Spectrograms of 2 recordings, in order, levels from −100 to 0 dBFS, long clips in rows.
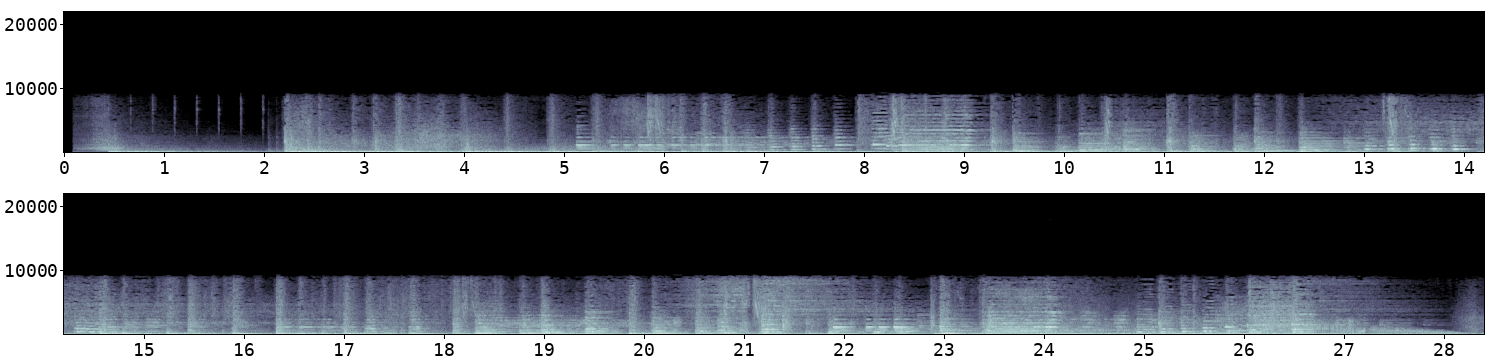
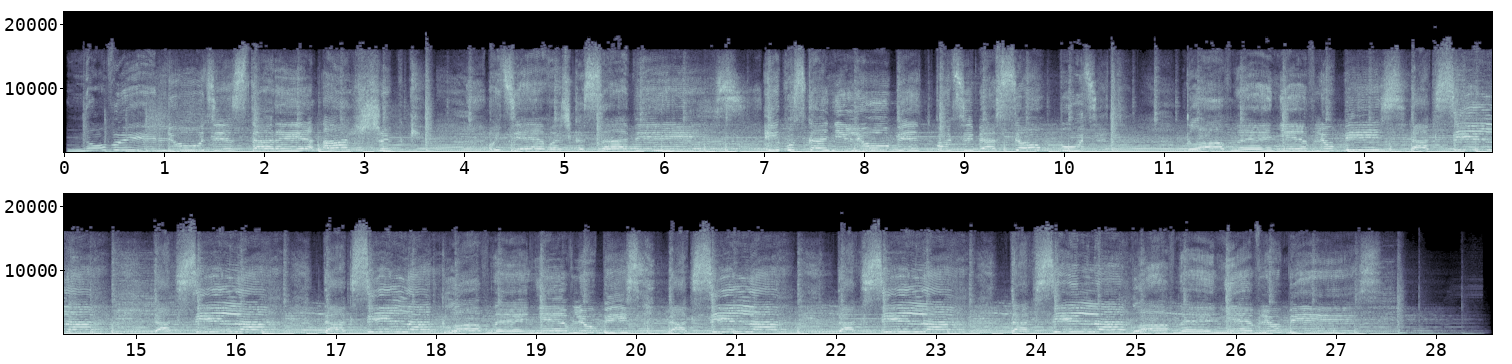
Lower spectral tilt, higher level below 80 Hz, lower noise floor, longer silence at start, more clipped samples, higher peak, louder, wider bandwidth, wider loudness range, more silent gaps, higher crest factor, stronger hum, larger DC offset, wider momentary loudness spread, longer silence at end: about the same, -5.5 dB/octave vs -4.5 dB/octave; second, -24 dBFS vs -14 dBFS; about the same, -41 dBFS vs -41 dBFS; first, 0.25 s vs 0.05 s; neither; second, -6 dBFS vs -2 dBFS; second, -23 LUFS vs -13 LUFS; second, 9.4 kHz vs 16.5 kHz; about the same, 3 LU vs 1 LU; neither; about the same, 14 dB vs 10 dB; neither; first, 0.5% vs under 0.1%; first, 7 LU vs 3 LU; second, 0 s vs 0.55 s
